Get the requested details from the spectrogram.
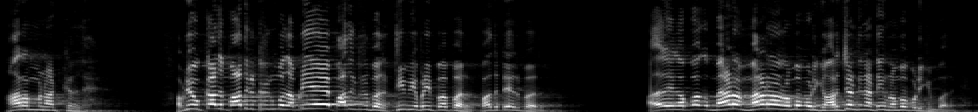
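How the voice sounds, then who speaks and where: High, bright-voiced preacher in a hall. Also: male voice, big pitch swings, rapid-fire. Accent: Tamil Nadu. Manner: questions the crowd often, with sudden loud bursts. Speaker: preacher at a youth camp. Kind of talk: sermon. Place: large hall at a hillside camp. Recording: long hall reverb.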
